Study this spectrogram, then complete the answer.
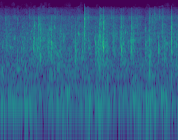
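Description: Mushrooms being rinsed under a running kitchen tap, a steady close hiss and splatter of water falling continuously with small fluctuations and no talking.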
